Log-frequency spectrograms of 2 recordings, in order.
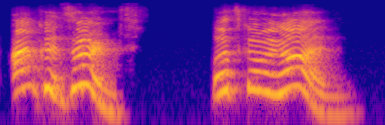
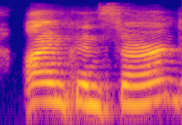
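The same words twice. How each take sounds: First: High-pitched, worked-up mock alarm; alarmed misreading. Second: Said in the usual way. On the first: Shown as a demonstration. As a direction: blurt it out as if panicking over a text. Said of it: "it might be like". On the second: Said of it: "not gonna be able to hear that".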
